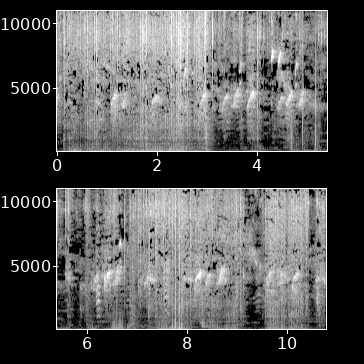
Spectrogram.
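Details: Young Gouldian finches on a farm, heavy wing flapping and rustling at first, then a run of quick high chirps in loose clusters, with more flutters and a low steady hum behind.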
